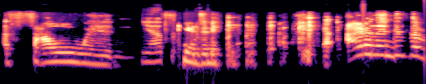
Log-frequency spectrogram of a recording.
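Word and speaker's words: Samhain: Sam Hayne and you'll still hear people who pronounce it champagne but it's a sowin yes Ireland is the right answer now what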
